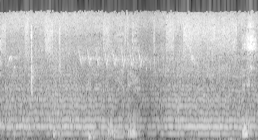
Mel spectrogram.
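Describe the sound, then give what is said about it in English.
A dense, steady drone of many bees buzzing in a hive just opened after smoke was blown in, a continuous layered hum with individual insects swelling louder now and then as they pass. “Oh my, busy little bees, aren't we?”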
